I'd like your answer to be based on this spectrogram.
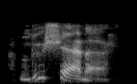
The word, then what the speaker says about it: Lucía: And I'm Shan- Luciana.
